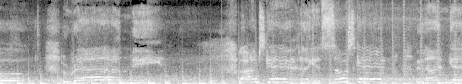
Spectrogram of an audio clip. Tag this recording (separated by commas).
Music, Pop music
